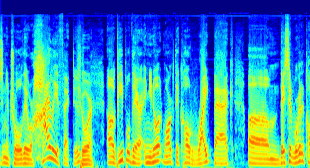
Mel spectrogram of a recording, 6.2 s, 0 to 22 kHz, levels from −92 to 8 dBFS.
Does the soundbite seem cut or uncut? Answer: cut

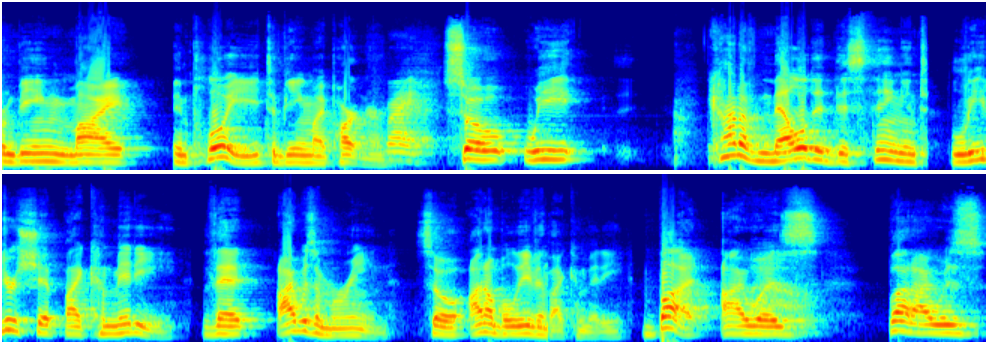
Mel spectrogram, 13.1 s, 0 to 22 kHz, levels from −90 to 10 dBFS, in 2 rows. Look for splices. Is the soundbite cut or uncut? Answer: cut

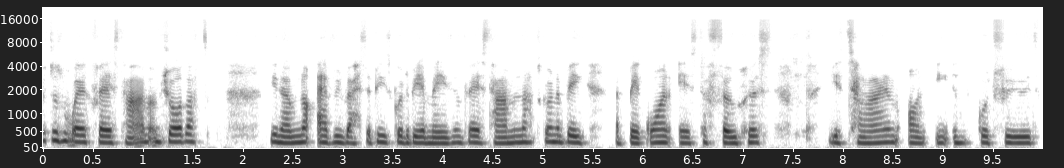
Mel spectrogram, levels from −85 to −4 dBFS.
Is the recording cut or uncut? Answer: uncut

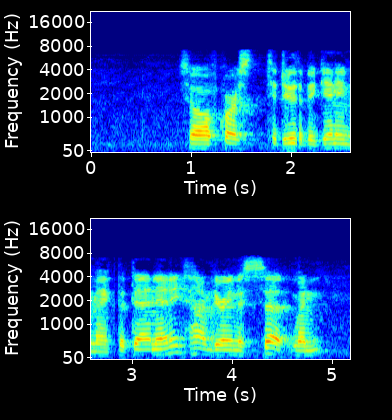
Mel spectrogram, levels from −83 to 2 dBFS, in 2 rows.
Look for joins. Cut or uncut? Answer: cut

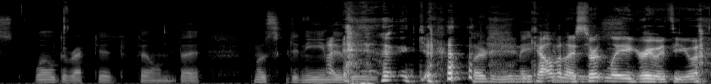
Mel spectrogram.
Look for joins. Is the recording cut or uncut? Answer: cut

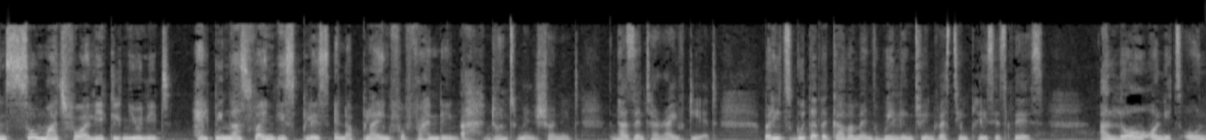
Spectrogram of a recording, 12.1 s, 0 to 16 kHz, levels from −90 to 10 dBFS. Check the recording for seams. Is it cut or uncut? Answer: cut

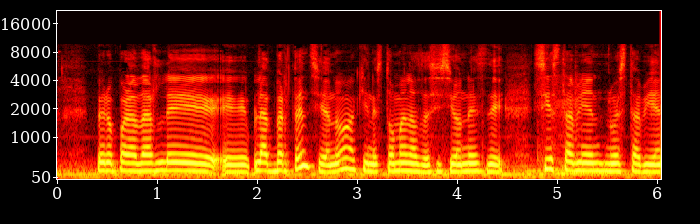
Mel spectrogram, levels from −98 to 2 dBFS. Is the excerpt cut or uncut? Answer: cut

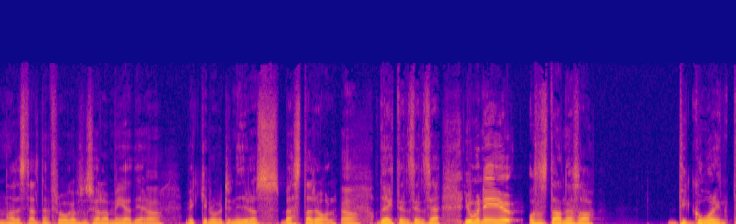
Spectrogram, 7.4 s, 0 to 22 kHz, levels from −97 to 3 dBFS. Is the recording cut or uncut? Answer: cut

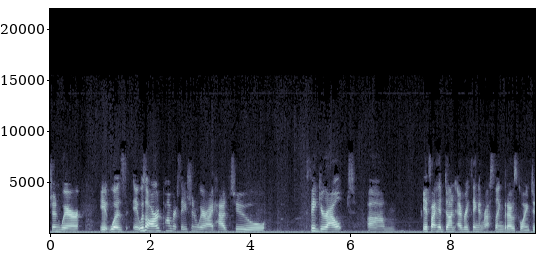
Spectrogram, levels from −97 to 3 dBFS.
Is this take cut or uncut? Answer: uncut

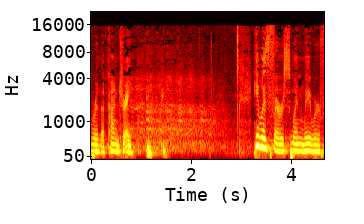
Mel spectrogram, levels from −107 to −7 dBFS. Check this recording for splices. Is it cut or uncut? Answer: cut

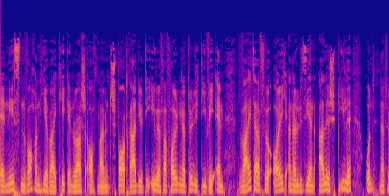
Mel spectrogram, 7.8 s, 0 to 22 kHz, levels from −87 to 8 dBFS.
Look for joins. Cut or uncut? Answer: uncut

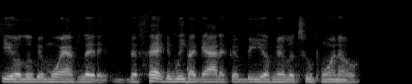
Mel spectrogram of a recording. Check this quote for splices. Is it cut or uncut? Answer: cut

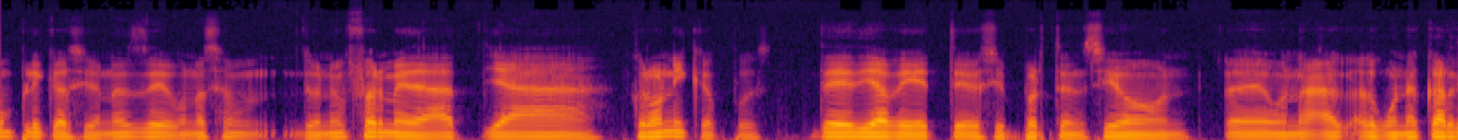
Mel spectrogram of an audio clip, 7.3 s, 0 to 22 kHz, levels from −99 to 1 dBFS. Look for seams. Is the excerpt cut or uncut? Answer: cut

